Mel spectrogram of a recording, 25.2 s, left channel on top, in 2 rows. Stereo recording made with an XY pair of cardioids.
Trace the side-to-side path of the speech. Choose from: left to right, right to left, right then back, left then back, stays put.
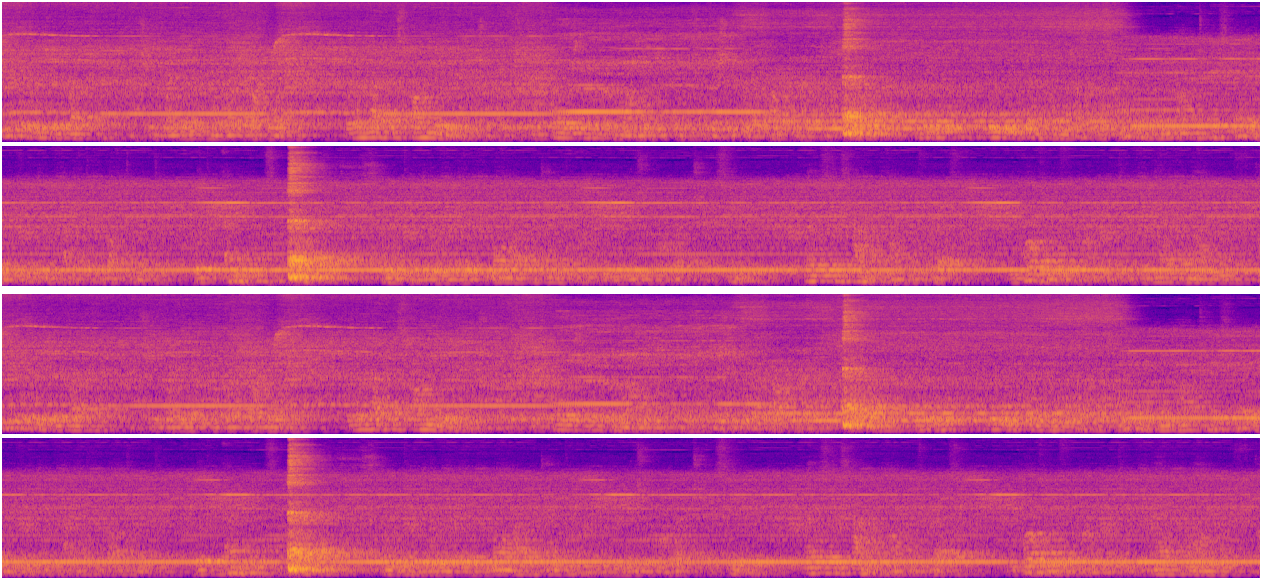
left to right.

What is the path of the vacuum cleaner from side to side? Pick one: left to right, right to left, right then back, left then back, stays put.
right then back.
